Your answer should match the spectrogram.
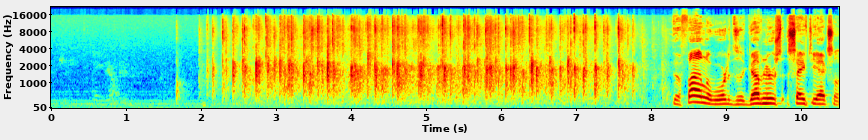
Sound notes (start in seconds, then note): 1.9 applause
